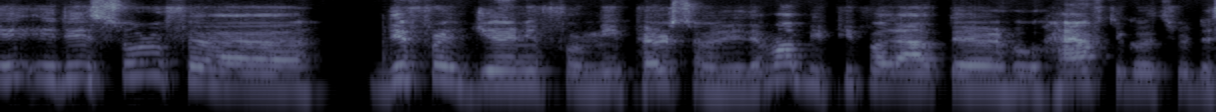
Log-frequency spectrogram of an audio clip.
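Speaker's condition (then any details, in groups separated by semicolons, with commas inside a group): No condition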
